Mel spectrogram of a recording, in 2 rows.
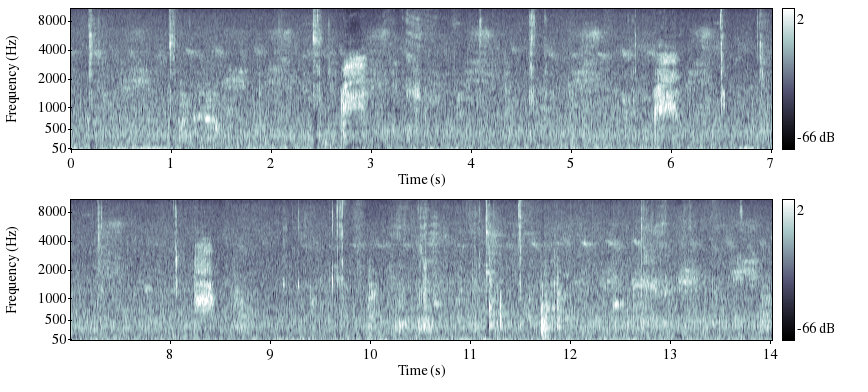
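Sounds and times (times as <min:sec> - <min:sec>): person chewing crunchy fruit: 0:00.1 - 0:01.2, 0:02.4 - 0:02.7, 0:03.3 - 0:04.8, 0:06.4 - 0:07.4, 0:08.0 - 0:08.5, 0:09.1 - 0:11.6.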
